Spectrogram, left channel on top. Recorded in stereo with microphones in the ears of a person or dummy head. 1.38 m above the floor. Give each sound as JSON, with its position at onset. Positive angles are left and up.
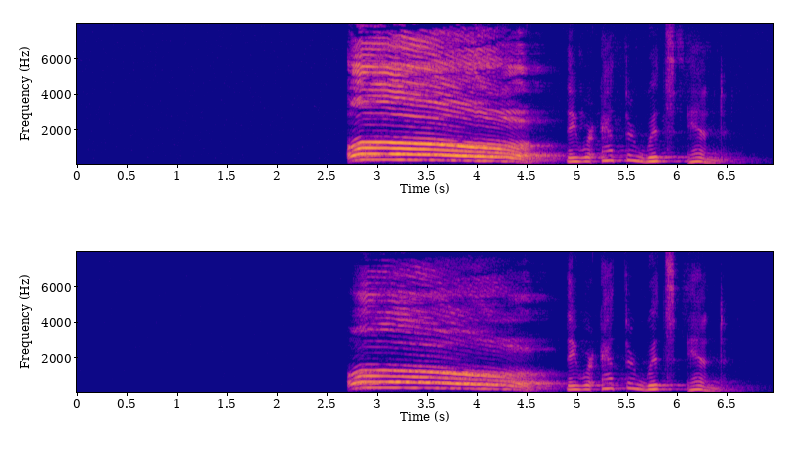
{"t": 2.7, "sound": "a shout", "side_deg": 85, "distance_m": 5.5}
{"t": 4.9, "sound": "a woman speaking", "side_deg": -10, "distance_m": 1.6}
